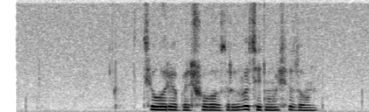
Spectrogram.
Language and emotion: Russian, neutral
